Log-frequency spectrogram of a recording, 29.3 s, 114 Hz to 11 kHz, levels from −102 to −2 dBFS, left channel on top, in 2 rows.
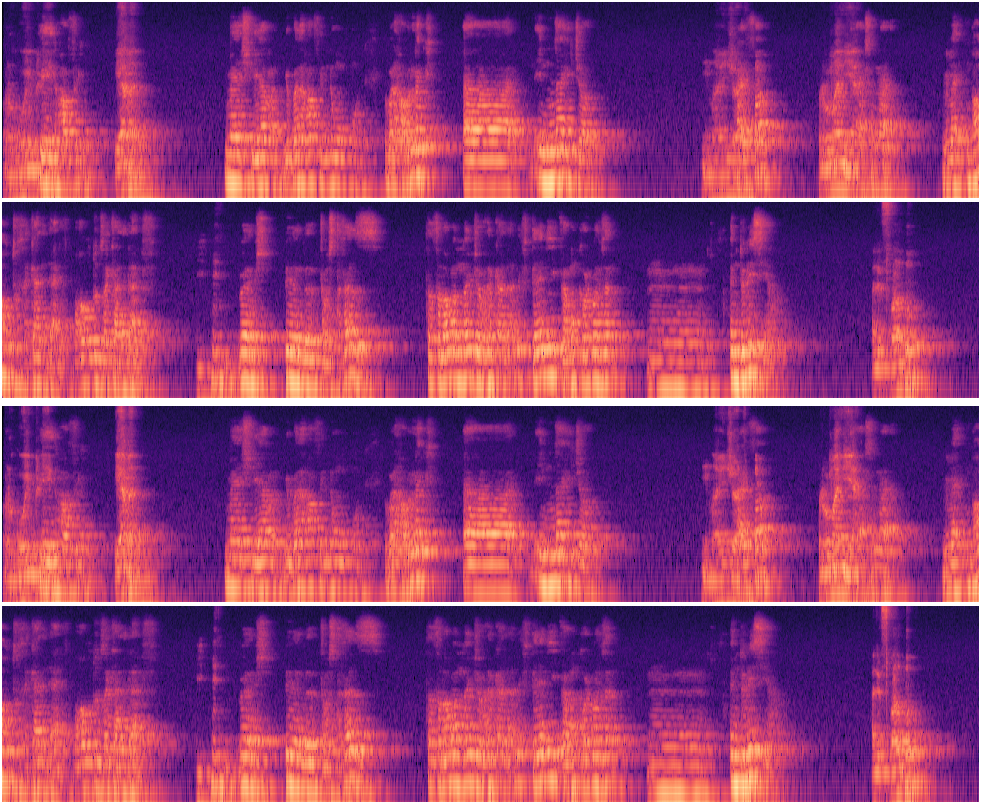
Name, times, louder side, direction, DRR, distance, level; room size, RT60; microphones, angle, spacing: voice 1, 0.0-0.7 1.7-2.2 10.5-11.4 12.2-12.9 17.6-18.1 27.7-28.4, right 1 dB, 65° right, 3 dB, 0.8 m, -27 dB
voice 2, 0.5-1.3 3.3-5.4 5.7-6.4 6.9-8.9 11.0-11.5 12.8-13.4 14.1-16.9 18.2-18.6 18.9-20.3 21.0-23.9 24.3-25.2 25.6-26.3, left 1 dB, 30° left, -2 dB, 0.6 m, -23 dB
3.2 x 3.1 x 4.6 m, 0.98 s
head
